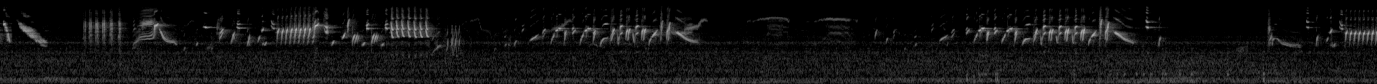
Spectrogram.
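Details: Algerian goldfinch singing the 'nature' song shared with Djnane Bouecha and Ain Dalia dam birds, 1995, Souk Ahras (Taghast): long stretches of rapid twittering, buzzy trills and clear sliding whistles, pausing briefly, over constant low background noise.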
